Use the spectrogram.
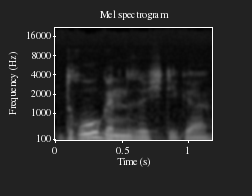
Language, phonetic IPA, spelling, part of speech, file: German, [ˈdʁoːɡn̩ˌzʏçtɪɡɐ], Drogensüchtiger, noun, De-Drogensüchtiger.ogg
- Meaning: drug addict (person with a chemical or psychological dependency on drugs)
